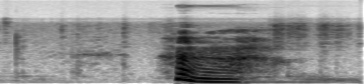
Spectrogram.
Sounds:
Sigh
